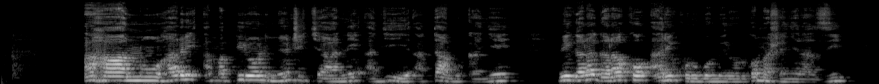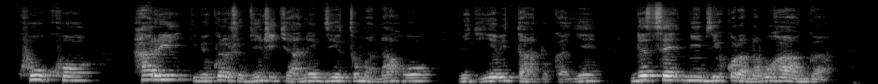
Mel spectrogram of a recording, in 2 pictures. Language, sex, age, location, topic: Kinyarwanda, male, 50+, Nyagatare, government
